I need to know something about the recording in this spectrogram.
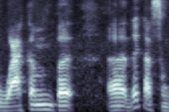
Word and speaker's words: Wacom: their name wrong like i always say wacom but everyone wants to whack em but uh they got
